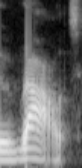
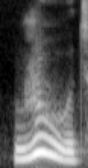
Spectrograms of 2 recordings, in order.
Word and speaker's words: route: Now, option D is pronounced root. I know you pronounce this word as route, but route is the American pronunciation. Root is the British pronunciation, right?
